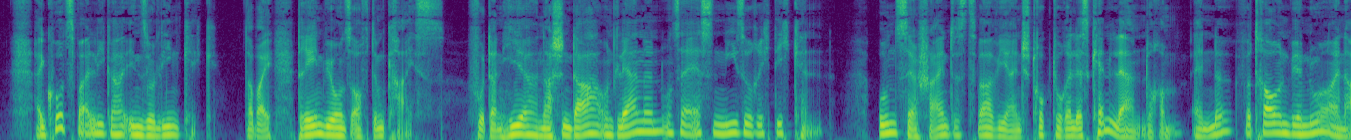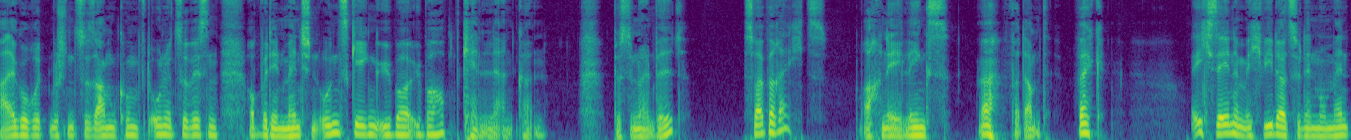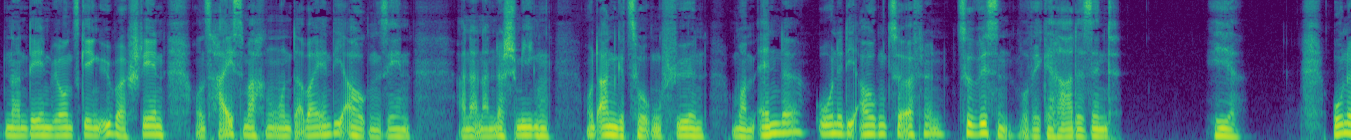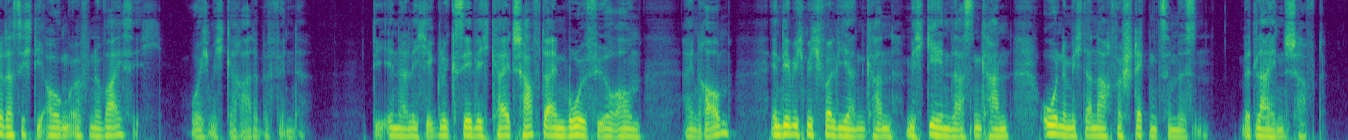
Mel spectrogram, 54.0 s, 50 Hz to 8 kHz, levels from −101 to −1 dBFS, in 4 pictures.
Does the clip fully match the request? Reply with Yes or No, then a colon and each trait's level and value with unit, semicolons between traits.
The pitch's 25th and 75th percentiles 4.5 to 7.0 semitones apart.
No: average, 3.6 semitones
